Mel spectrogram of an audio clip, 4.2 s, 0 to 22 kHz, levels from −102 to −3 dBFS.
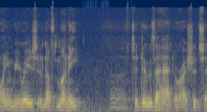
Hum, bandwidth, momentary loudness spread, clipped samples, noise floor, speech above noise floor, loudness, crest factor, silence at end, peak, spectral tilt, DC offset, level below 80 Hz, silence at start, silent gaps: none; 18.5 kHz; 16 LU; under 0.1%; -53 dBFS; 22 dB; -31 LUFS; 18 dB; 0 s; -14 dBFS; -4.5 dB/octave; under 0.1%; -62 dBFS; 0 s; none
